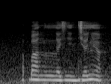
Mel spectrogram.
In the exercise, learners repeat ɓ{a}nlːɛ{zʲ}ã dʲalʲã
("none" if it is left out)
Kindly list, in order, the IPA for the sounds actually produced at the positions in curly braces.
a, zʲ

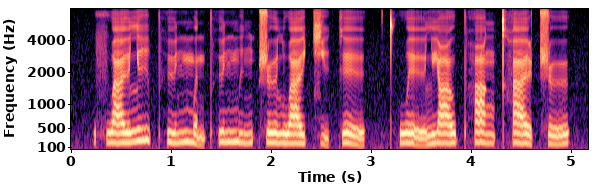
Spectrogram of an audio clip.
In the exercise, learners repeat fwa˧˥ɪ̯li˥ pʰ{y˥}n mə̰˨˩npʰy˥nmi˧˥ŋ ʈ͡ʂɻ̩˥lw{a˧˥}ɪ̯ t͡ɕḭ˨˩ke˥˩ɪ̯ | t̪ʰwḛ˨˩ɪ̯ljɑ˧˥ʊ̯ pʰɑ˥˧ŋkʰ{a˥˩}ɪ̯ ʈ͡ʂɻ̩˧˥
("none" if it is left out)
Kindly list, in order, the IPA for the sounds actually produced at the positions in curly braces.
y˧˥, a˥, a˥˩

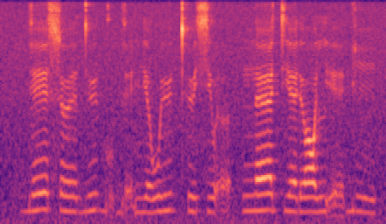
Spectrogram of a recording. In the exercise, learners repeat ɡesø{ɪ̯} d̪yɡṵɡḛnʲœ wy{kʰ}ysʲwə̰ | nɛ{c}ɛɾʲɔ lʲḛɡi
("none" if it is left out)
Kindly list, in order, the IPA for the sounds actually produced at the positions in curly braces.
ɪ̯, t̪ʰ, tʲ

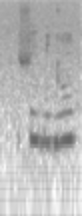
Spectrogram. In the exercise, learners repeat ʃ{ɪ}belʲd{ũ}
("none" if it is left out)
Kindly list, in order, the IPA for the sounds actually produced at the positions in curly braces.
i, ũ

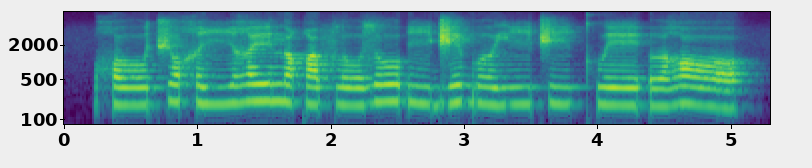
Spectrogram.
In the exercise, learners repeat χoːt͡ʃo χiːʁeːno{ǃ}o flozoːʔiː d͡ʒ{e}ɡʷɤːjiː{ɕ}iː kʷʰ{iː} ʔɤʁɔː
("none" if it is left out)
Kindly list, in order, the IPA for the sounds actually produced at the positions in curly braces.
q, e, t͡ʃ, eː

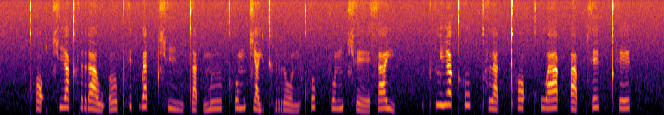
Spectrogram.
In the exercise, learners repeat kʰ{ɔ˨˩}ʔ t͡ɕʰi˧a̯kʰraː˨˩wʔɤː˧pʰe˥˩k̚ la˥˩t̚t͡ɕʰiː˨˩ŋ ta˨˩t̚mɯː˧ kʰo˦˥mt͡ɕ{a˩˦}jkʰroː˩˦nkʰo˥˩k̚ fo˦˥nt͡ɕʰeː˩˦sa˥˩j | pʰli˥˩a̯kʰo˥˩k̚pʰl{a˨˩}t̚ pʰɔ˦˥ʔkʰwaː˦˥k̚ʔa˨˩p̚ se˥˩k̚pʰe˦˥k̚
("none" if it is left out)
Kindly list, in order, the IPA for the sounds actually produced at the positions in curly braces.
ɔ˨˩, a˩˦, a˨˩

